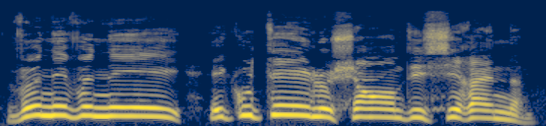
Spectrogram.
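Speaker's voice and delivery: high, slow luring siren voice; siren's call. Acted. To viewers, voicing the Starbucks siren, slow and luring. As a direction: lure them in like a singing siren.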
